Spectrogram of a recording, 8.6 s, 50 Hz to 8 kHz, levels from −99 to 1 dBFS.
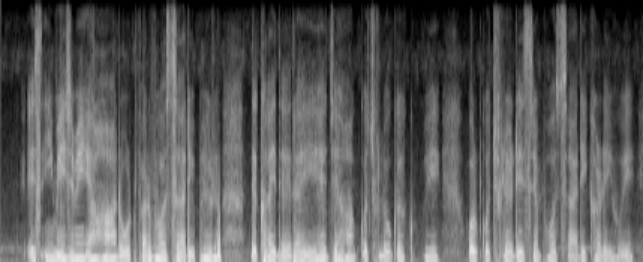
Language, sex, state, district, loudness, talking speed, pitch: Hindi, female, Uttar Pradesh, Deoria, -17 LUFS, 190 wpm, 215 Hz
